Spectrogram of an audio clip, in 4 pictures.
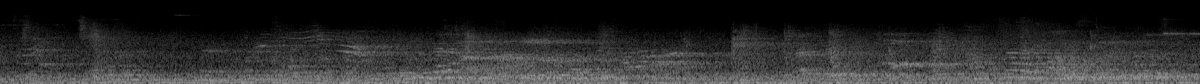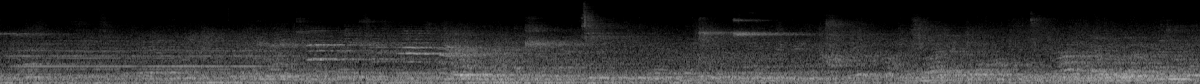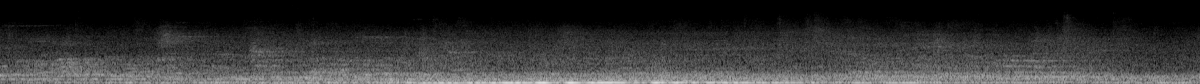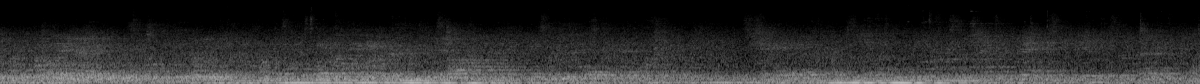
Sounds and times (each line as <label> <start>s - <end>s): people 0.0s - 48.0s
